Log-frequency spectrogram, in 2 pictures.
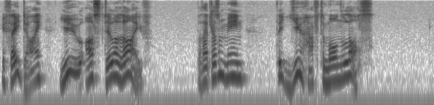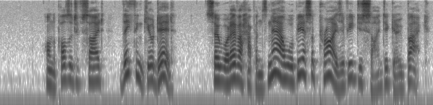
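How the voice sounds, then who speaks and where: A helpful computer professor in a sci-fi audiobook, played by a male reader, with a slightly high male voice. He lays out facts in an informative, matter-of-fact manner. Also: animated, unhurried. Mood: reassuring. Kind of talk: audiobook character dialogue.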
